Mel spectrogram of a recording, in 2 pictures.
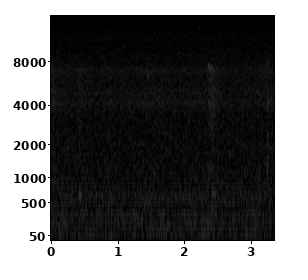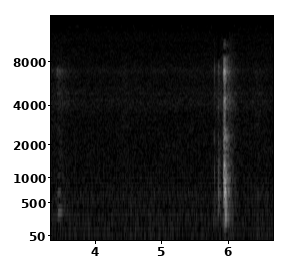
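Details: Quiet room with a few faint catches, then one sharp, louder, abrupt big hiccup; hiccups.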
